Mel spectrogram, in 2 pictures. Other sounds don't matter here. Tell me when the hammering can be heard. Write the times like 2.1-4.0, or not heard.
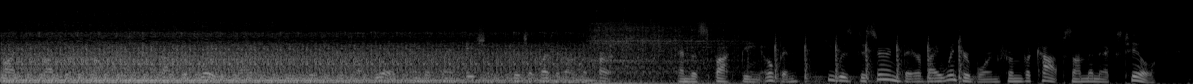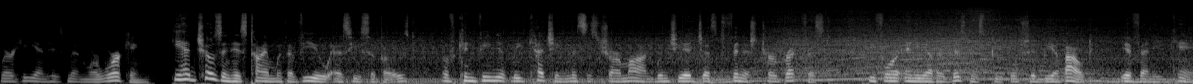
7.5-9.8.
